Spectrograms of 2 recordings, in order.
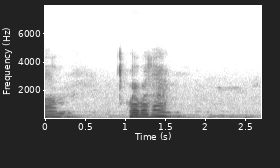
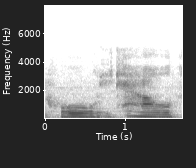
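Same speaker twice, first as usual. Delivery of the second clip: awed; 5 dB quieter, much slower than usual. Retold or imitated. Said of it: "It was like".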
